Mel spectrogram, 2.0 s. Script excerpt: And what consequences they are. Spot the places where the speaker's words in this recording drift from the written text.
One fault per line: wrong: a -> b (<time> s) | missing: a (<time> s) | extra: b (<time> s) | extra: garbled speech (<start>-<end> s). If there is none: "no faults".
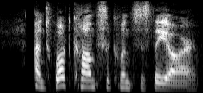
no faults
